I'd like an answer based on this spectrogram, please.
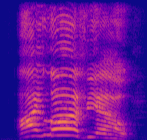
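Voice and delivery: very loud, high-pitched shout, belted out. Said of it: "Nailed it".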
